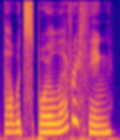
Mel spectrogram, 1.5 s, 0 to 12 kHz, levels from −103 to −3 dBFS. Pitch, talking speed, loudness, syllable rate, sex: 205 Hz, 160 wpm, -17 LUFS, 5.2 syllables/s, female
